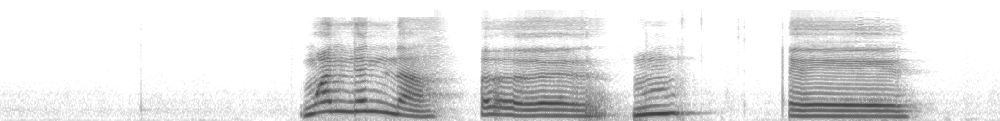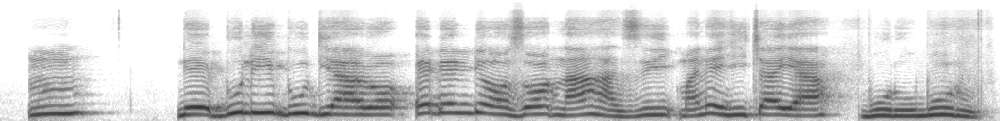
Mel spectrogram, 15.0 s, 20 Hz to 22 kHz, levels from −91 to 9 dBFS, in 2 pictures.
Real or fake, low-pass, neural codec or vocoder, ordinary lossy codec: fake; 19.8 kHz; autoencoder, 48 kHz, 32 numbers a frame, DAC-VAE, trained on Japanese speech; Opus, 24 kbps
